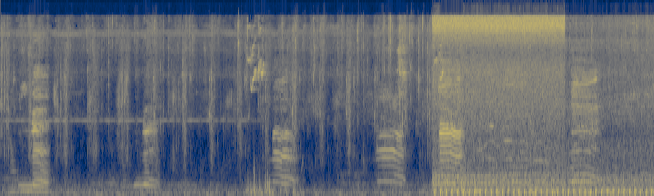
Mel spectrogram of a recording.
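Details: Tame village cows being herded toward a grazing field: a few moaning moos with harmonic overtones in the first eight seconds, then loud rumbling wind or handling noise covering the rest.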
